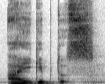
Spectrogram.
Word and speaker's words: Aegyptus: Now you know that by pronouncing all the letters correctly, we get the Roman pronunciation of this country, Aegyptus.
